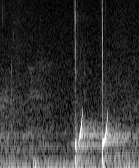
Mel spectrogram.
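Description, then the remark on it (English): Two quick watery plops, each with a short rising gurgle, about half a second apart, as water is drained off, over faint background hiss and no voices. “Just had to drain the water off.”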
